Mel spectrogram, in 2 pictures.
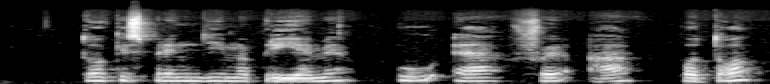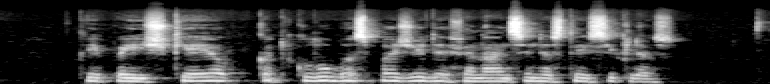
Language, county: Lithuanian, Kaunas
